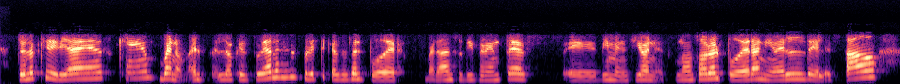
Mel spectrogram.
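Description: A woman with a normal speaking voice at a fairly quick pace, her pitch varying in an ordinary way. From Costa Rica, Tibás. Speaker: cancer survivor. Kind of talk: interview. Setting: phone call. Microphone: old landline phone.

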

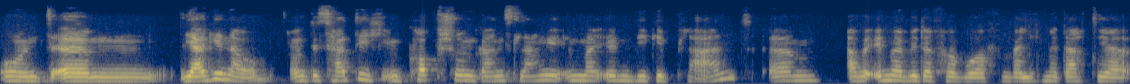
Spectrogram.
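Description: The sound is dry and close with no echo. A woman talks at a medium pitch and a fairly slow pace. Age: 40s. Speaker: small business founder. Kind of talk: podcast interview.

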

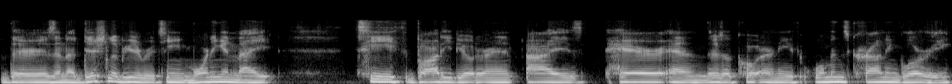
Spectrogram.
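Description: Fairly low in pitch, a man speaks at a fairly slow pace in a monotone, flat intonation. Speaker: podcast host. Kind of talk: casual movie review chat.

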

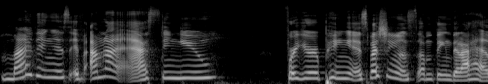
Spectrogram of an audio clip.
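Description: A woman's raised, projected voice, high-pitched with a bright, sharp tone, comes at a fairly quick pace on a very clean recording with a silent background. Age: 30s. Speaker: podcast co-host. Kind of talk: casual chat.

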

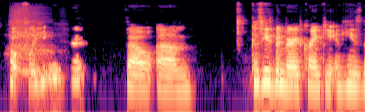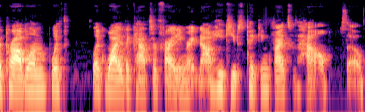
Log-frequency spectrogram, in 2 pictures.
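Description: Delivered at a moderate pace with ordinary pitch variation and big swings in loudness, this is an ordinary speaking voice. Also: woman, medium pitch for a woman. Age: 30s. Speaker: guitarist. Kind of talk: casual chat.

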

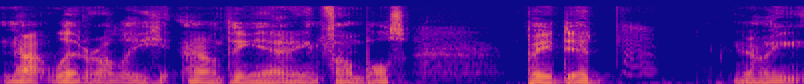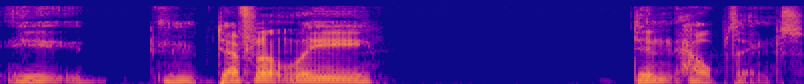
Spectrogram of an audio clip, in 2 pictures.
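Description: With long, frequent pauses, a man talks at a moderate pace in a dark, mellow, somewhat breathy tone with ordinary pitch variation. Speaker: sports podcast host. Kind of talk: casual solo commentary.

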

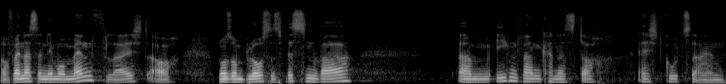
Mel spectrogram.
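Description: A man at a fairly slow pace and medium pitch, dark and mellow in tone, with fairly even intonation and long, frequent pauses. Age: 30s. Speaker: schoolteacher and church keyboardist. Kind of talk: personal testimony.

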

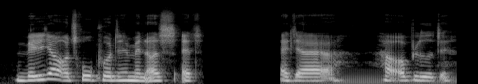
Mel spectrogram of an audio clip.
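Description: Against music in the background, a woman talks fairly slowly with monotone, flat intonation. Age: 20s. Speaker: student. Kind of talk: interview testimony. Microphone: poor sound quality.

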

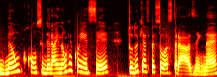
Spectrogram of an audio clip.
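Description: A woman at a medium pitch and fairly slow pace, with music in the background. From São Paulo, Brazil. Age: 30s. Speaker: branding and education program lead. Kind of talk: casual interview.

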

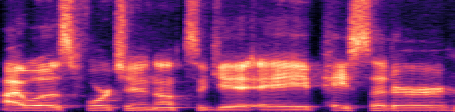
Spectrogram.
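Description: A man with an American accent speaks in a normal speaking voice at medium pitch and a fairly quick pace. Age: 30s. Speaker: parks professional, podcast co-host. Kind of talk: casual chat.

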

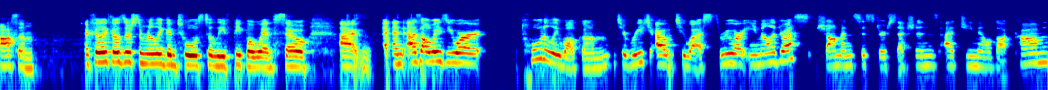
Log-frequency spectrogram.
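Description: A woman speaks in an unremarkable speaking voice, fairly high in pitch, with ordinary pitch variation. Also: moderate pace. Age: 20s. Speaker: podcast co-host and spiritual healer. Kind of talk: casual chat.

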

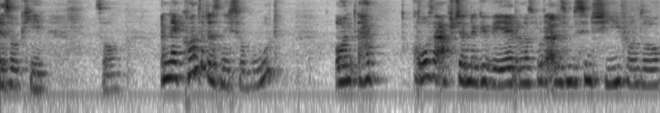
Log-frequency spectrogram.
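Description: A fairly high-pitched woman speaks at a fairly quick pace, broken by long, frequent pauses, over noticeable background noise. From East Germany. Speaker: podcast host. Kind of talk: casual chat. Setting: studio.

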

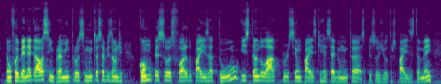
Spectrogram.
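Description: An unremarkable speaking voice moves at a fairly quick pace with hardly any pauses and fairly even intonation, on a very clean recording with a silent background. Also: man, fairly high pitch for a man. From Brazil, São José dos Campos (São Paulo state). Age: 20s. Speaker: graphic designer, former exchange student. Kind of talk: casual interview.

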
